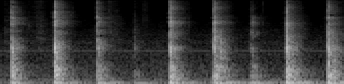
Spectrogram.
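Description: Metal fork repeatedly stabbed into a raw beef steak on a plate, making sharp knocks at about three to four a second.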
